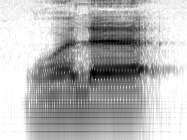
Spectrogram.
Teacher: الف مدہ ہے، ایک الف کے برابر کھینچ کر پڑھیں گے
